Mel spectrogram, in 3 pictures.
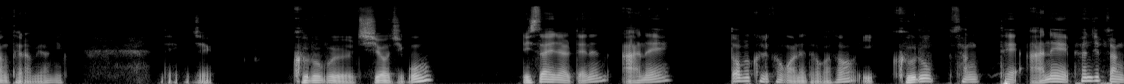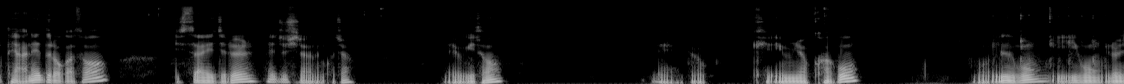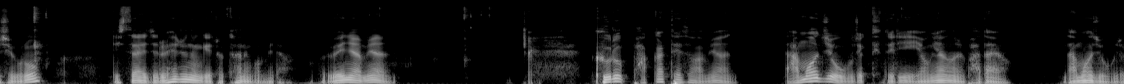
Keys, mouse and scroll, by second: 2.4 ctrl+g, 20.3-22.1 typing, 22.2 Return, 25.3 space, 25.4 Escape, 26.3 shift+middle click.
